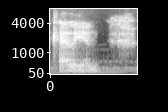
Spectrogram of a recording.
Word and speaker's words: Cillian: I'm sure he pronounced it Kellyan, which is where I took the name from.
